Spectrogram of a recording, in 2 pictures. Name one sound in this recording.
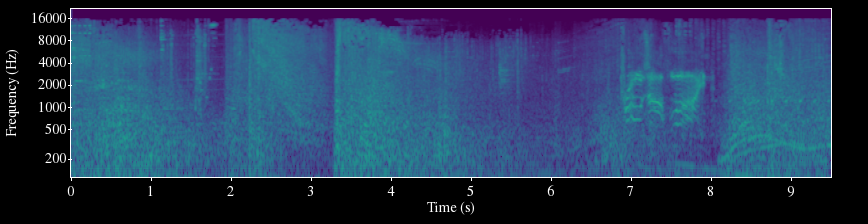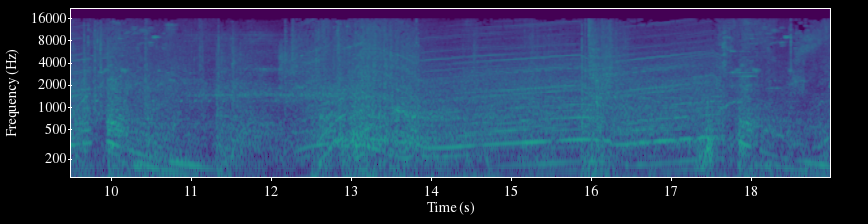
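An armoured car's engine roars and revs as it speeds along.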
